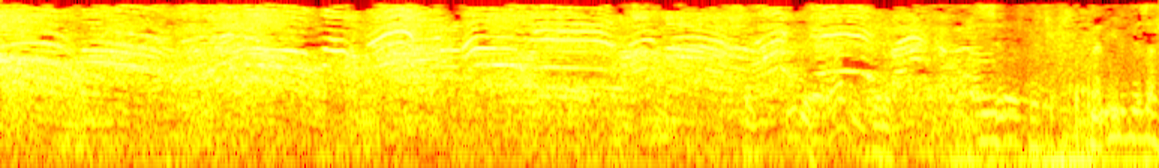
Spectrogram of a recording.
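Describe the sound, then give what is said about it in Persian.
A large audience chants a salawat together, many voices loud, their overlapping melodic lines rising and falling in one continuous swell that fills the whole stretch, sent in response to the preacher's request for another salawat. “صدا بر میگرد نمیشتن محبت کنی یه صلوات دیگه بفرستی.”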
